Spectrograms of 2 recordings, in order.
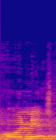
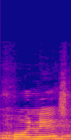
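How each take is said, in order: First: The word begins directly with a vowel sound. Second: The word begins with an audible h sound. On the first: The speaker calls it right. "ऑनेस्ट बोला जाता है" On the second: The speaker calls it wrong. "इसको हॉनेस्ट नहीं"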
